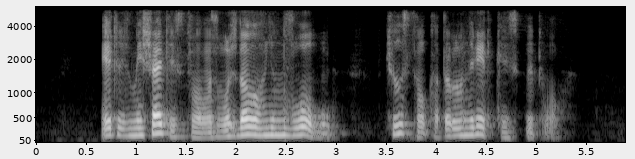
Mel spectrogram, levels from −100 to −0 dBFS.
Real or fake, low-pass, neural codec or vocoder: fake; 5.4 kHz; codec, 44.1 kHz, 1.7 kbps, Pupu-Codec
